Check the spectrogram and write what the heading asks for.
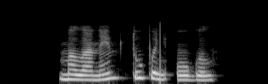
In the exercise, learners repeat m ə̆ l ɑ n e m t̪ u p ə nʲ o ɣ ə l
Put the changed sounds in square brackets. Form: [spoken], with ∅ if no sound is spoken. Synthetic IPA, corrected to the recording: m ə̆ l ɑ n e m t̪ u p ə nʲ o ɣ ə l

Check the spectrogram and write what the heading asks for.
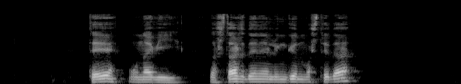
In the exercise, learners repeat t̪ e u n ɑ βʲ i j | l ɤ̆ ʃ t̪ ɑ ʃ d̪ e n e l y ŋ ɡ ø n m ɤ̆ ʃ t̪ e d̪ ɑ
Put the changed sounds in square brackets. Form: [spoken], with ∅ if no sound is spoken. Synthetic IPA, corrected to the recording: t̪ e u n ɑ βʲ i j | l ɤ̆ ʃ t̪ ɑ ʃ d̪ e n e l y ŋ ɡ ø n m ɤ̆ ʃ t̪ e d̪ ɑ

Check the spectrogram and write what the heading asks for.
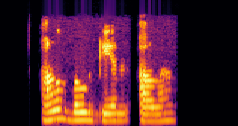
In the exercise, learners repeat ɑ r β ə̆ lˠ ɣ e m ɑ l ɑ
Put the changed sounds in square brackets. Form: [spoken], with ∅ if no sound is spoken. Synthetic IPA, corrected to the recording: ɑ [l] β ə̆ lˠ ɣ e [n] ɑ l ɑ

